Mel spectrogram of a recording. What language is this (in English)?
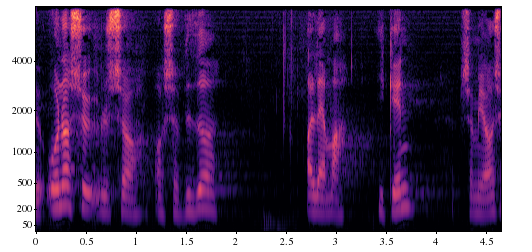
Danish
